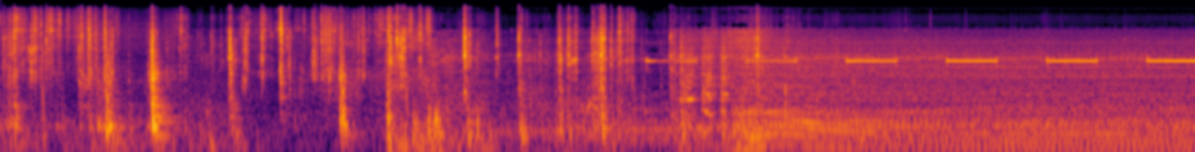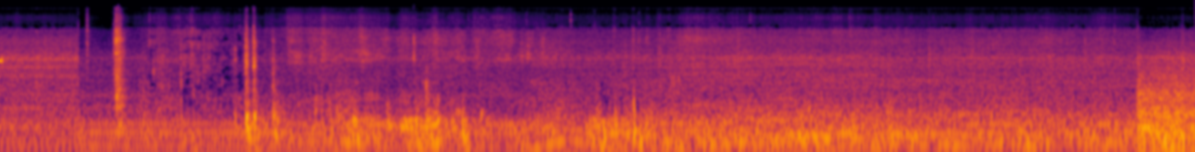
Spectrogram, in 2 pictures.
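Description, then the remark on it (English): Keys jingle and a car door thumps shut, then a few evenly spaced electronic chimes sound before an engine starts and settles into a steady low rumble as the car pulls away on a field search for yerba mansa plants. “Okay, get in this car.”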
